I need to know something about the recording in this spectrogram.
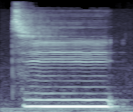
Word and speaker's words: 鸡: And this one 鸡. Okay, so tongue touches the area behind the upper teeth and removes the block quickly with a weak breath.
